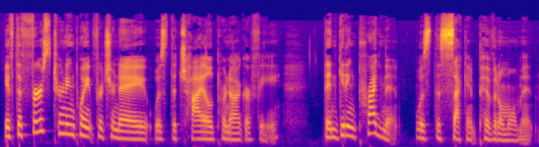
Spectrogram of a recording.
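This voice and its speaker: A woman podcast host giving scripted narration in a measured, explanatory way. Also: deep voice, big pitch swings, creaky, no room sound, clean studio sound.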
